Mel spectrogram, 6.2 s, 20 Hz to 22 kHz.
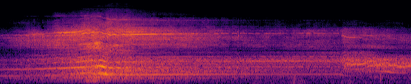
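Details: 1/7-scale RC NASCAR Craftsman truck, electric, run flat out after a 75 mph pass: high-pitched whine with a harsh, rough edge rising and falling with speed under throttle, sounding clean when wheels are lifted; blown rear differential.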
